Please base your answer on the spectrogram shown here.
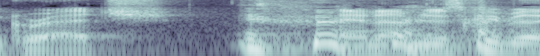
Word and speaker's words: Gretsch: What is the correct pronunciation? What is that? No, I think it's Gretsch. It's Gretsch. I think before I used to call it Gresh because I don't know.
